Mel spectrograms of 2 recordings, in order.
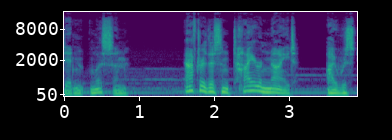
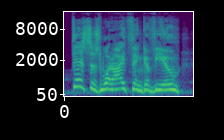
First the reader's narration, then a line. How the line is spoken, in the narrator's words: I yelled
